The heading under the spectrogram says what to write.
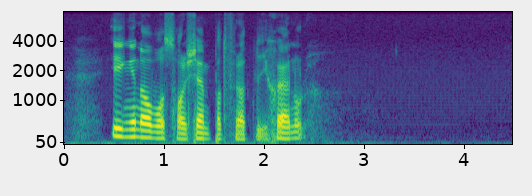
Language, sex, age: Swedish, male, 23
